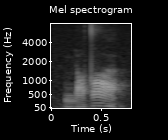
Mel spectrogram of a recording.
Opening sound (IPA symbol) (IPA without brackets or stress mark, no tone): ɲ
